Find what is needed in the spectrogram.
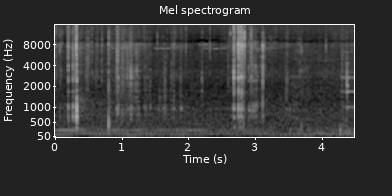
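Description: A cleaver cutting the stalks off dried chillies on a wooden board: a few sharp knocks and crisp crinkles of the dry chilli skins. The louder ones come near the start and a little before the end.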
